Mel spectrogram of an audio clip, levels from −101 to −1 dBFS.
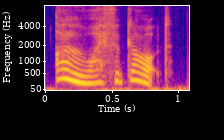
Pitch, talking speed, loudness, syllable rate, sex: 240 Hz, 165 wpm, -15 LUFS, 5.1 syllables/s, female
